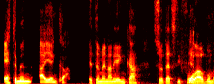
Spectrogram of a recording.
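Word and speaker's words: Etemen Ænka: do you pronounce it in edinburgh we say ataman ayenka so that's the full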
